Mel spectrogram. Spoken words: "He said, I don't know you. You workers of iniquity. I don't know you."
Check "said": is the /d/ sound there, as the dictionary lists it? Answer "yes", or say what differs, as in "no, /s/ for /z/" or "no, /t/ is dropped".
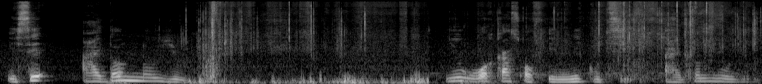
no, /d/ is dropped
